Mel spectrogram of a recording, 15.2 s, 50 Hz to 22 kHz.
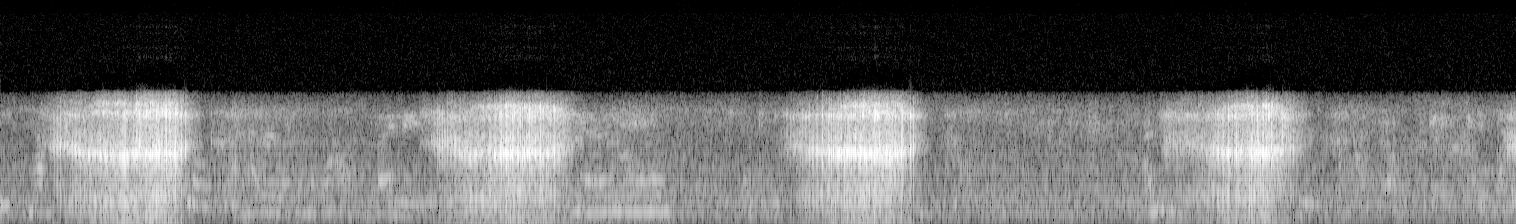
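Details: Monkey snoring during sleep: four regular, rough, buzzing snores, about 16 a minute, with quiet pauses between.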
